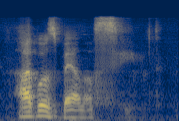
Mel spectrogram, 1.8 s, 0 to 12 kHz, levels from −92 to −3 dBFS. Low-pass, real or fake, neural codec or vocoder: 7.2 kHz; fake; codec, 16 kHz, 0.7 kbps, FocalCodec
